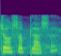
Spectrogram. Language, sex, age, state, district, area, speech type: Tamil, female, 18-30, Tamil Nadu, Tirunelveli, rural, spontaneous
